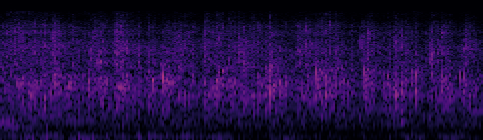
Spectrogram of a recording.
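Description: Faint, thin applause from a youth rally crowd for the minister, a steady patter of clapping that stays quiet and never swells, with a little murmuring mixed in.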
